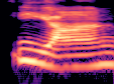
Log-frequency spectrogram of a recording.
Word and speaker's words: Aeon: It's pronounced Eon, but it's spelled AEON.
